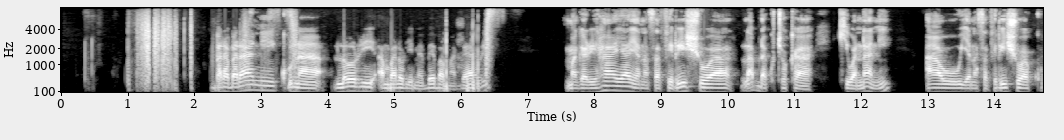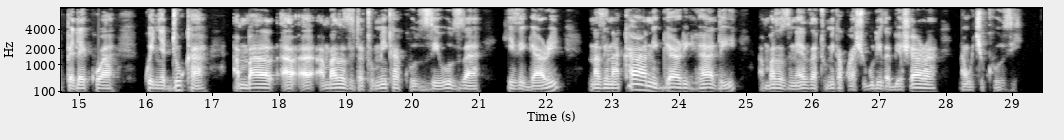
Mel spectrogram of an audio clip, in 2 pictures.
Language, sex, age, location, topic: Swahili, male, 25-35, Kisumu, finance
